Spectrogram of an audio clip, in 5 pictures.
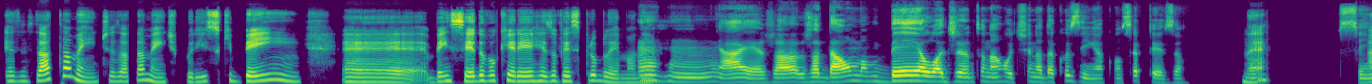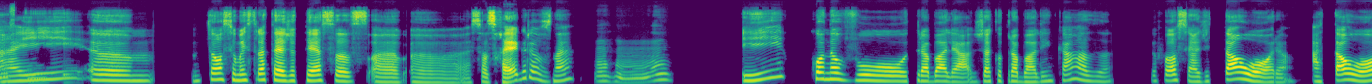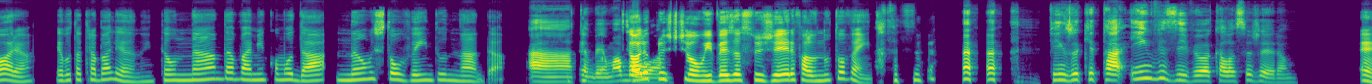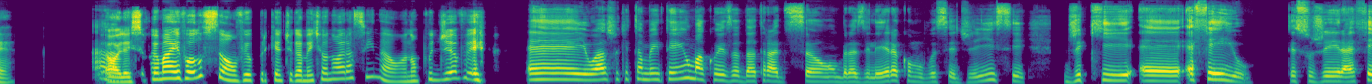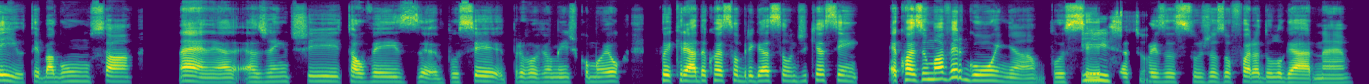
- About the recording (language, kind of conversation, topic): Portuguese, podcast, Como você evita distrações domésticas quando precisa se concentrar em casa?
- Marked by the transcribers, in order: laugh; laugh; laughing while speaking: "ver"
